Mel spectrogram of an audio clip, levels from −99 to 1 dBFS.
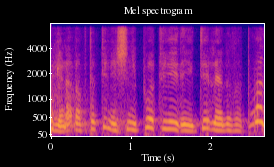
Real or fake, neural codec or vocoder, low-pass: fake; codec, 16 kHz in and 24 kHz out, 0.4 kbps, LongCat-Audio-Codec, two codebook decoder; 7.2 kHz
